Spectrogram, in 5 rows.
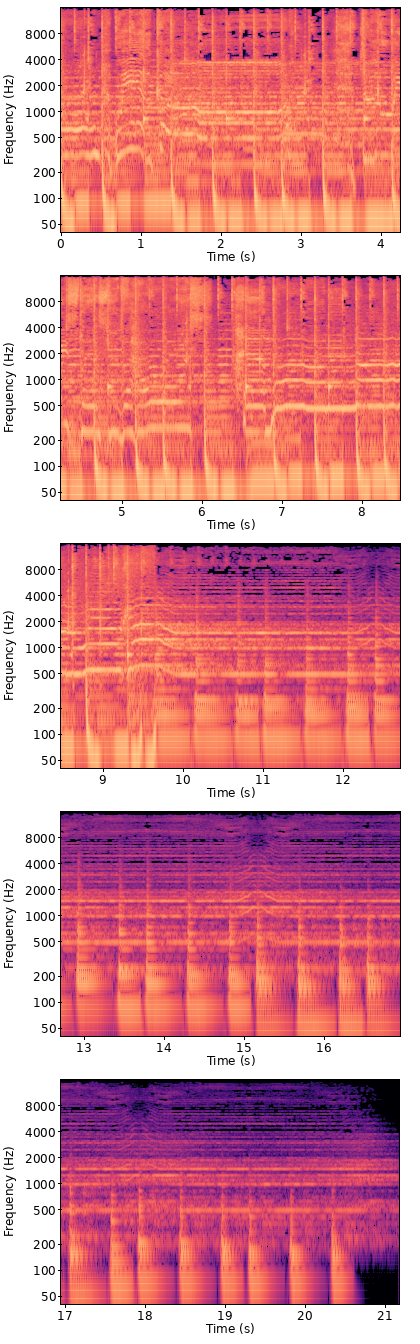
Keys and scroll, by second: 0.0-0.3 typing.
